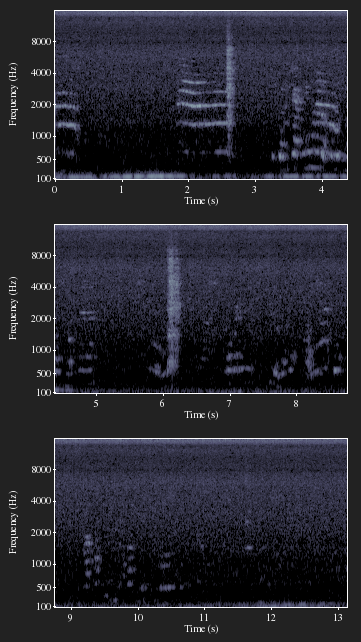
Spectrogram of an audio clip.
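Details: Kitten giving a series of high, thin meows, some short and some drawn out with a downward slide, spaced irregularly over several seconds, over a steady low hum with possible voices in the background.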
